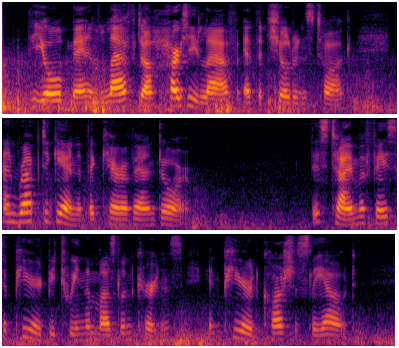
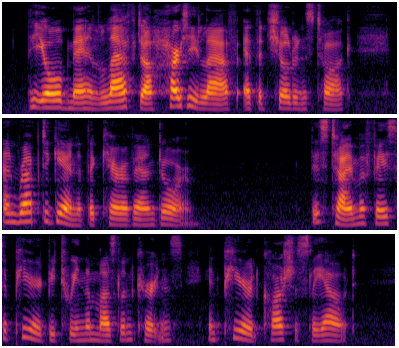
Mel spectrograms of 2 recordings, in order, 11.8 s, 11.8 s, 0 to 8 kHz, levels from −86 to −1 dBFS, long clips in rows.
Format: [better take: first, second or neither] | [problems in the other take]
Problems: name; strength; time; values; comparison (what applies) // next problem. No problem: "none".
second | background sound (Thunder); 11 dB below the speech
